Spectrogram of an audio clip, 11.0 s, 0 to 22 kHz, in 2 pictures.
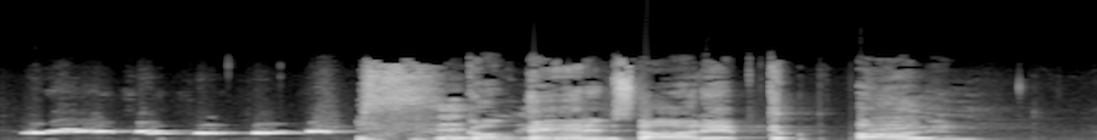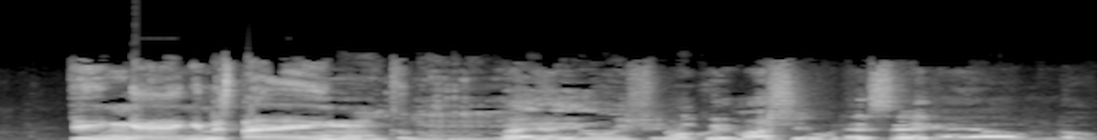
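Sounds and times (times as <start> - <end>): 
person whistling a melodic phrase from a hip-hop song: 0.1 - 1.8
speech: 2.0 - 4.9, 5.8 - 10.9.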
